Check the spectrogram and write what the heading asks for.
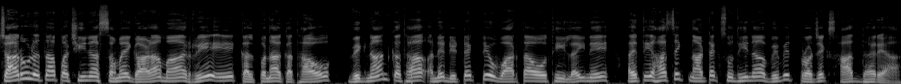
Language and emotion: Gujarati, neutral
